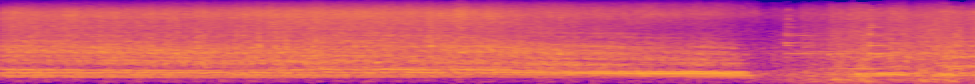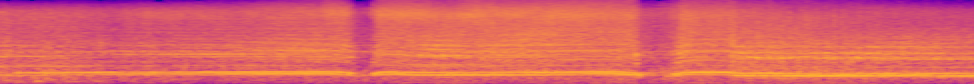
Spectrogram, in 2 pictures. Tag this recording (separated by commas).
Steam, Hiss, Steam whistle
